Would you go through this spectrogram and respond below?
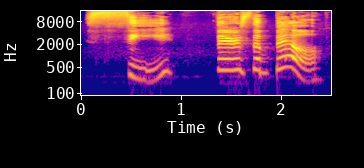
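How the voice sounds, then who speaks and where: Woman acting insistent storybook character, very high, bright, emphatic, exclaiming, animated for kids. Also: slow pace, dry recording, heavily acted. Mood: excited, insistent. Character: excitable, insistent person sure they see a duck. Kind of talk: picture-book read-aloud for young children.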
